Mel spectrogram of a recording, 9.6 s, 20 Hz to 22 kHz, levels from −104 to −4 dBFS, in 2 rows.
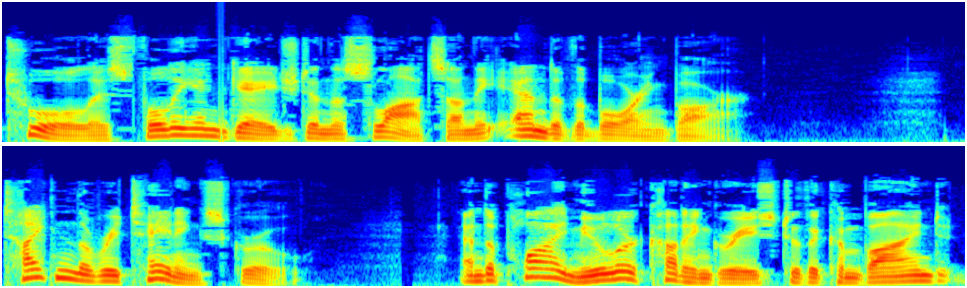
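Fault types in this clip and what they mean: Block of digital silence: at 1.09 s the audio drops to silence for about 15 ms and then resumes, with no fade either way. The short hole is heard as a brief tick.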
